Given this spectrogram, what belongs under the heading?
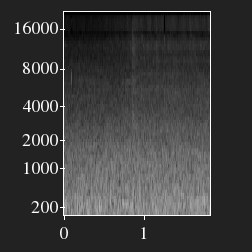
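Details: Electric fan that would not spin, after its motor bushing (fan boot) was replaced, runs with a steady, even rush of air over a smooth low hum, no rubbing, ticking or wobble; normal running.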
